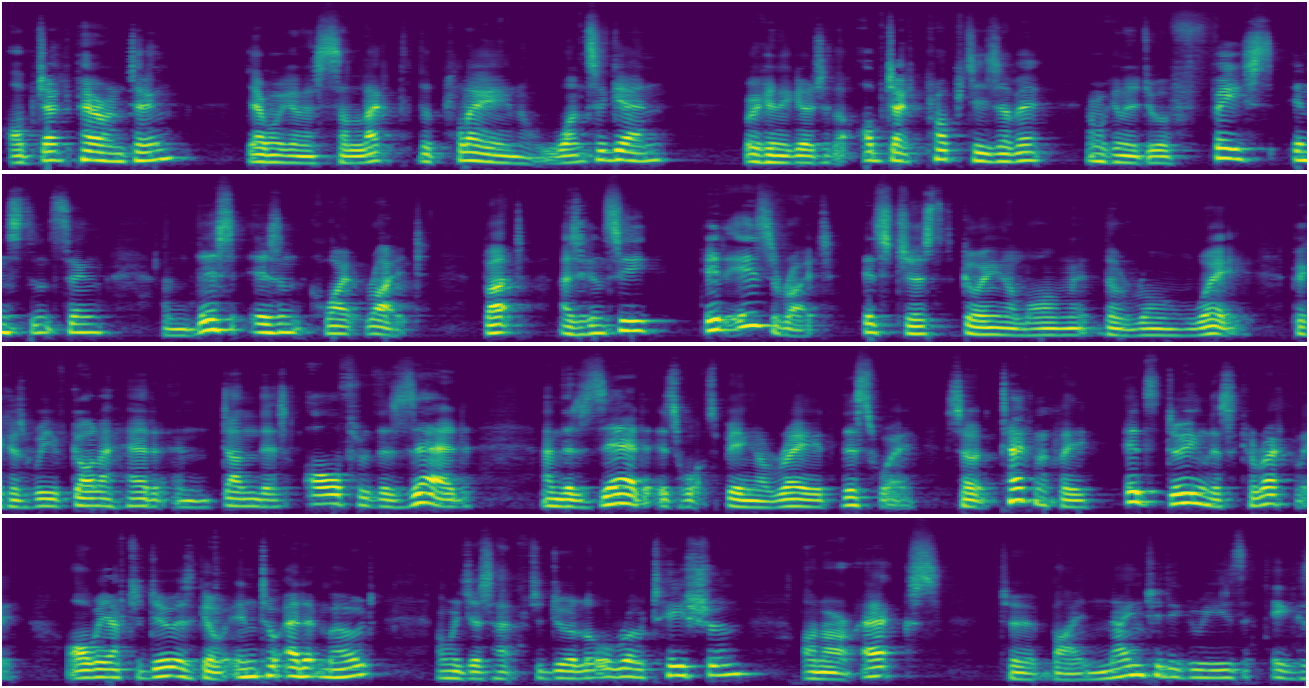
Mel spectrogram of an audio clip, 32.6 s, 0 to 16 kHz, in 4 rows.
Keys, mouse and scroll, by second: 0.4 scroll down 1, 3.0 click, 7.5 click, 9.4 middle click, 23.6 click, 25.7 Tab, 27.6 typing, 29.4 typing, 32.1 typing.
